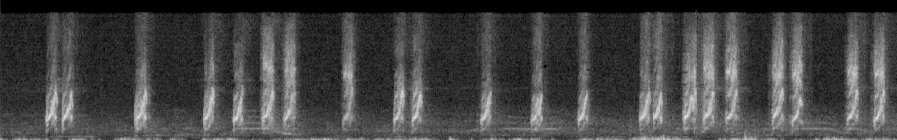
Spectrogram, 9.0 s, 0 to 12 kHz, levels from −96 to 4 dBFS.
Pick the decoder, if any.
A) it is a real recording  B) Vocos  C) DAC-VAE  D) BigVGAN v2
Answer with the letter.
B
